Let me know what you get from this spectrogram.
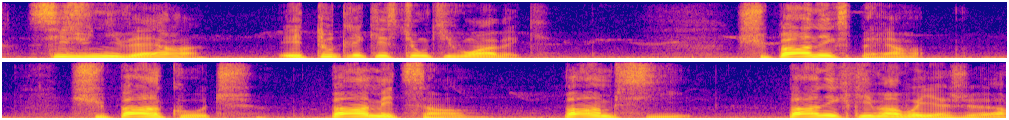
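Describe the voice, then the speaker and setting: The recording is very clean with a silent background. A man with a dark, mellow tone speaks at a fairly slow pace, his pitch swinging very widely between long, frequent pauses. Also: fairly high pitch for a man. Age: 50s. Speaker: YouTube channel creator. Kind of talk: channel introduction monologue. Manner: hesitant, many filler sounds.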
